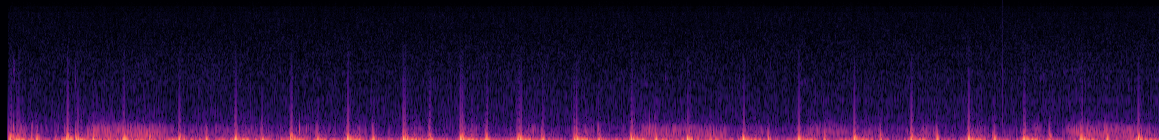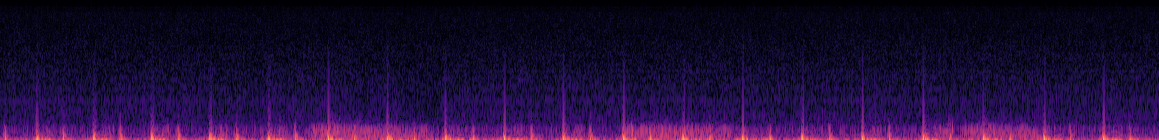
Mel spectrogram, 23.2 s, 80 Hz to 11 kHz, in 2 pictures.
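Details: Self-recorded heart murmur in a person with mild bronchitis: regular heartbeats near 105 a minute with a soft whooshing murmur and occasional wheezes and breath sounds.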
